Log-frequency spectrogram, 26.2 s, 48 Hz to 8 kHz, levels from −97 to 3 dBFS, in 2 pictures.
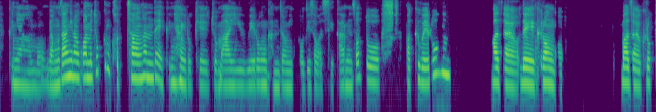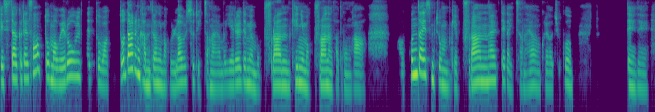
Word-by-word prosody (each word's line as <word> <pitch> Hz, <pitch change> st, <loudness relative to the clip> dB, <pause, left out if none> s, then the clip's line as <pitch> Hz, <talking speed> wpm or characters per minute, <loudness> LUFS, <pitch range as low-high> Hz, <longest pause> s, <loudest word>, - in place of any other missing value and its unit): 그냥 175 Hz, -3 st, -5 dB, 0.3 s
뭐 155 Hz, +3 st, -11 dB
명상이라고 230 Hz, +9 st, +4 dB
하면 230 Hz, -1 st, +4 dB
쪼끔 315 Hz, +4 st, -5 dB
거창한데 225 Hz, -3 st, +2 dB
그냥 190 Hz, -1 st, -1 dB
이렇게 165 Hz, -1 st, -8 dB
좀 165 Hz, 0 st, -8 dB
'아 165 Hz, 0 st, +1 dB
이 165 Hz, 0 st, -7 dB
외로운 170 Hz, +1 st, -4 dB
감정이 155 Hz, 0 st, -8 dB
어디서 155 Hz, +1 st, -8 dB
왔을까.' 150 Hz, +2 st, -6 dB
하면서 165 Hz, +7 st, -3 dB
또 185 Hz, -2 st, 0 dB, 0.5 s
막 180 Hz, -1 st, -3 dB
그 210 Hz, -, -2 dB
외로움 275 Hz, +10 st, +3 dB, 0.8 s
맞아요. 180 Hz, -4 st, +5 dB
네. 180 Hz, -2 st, +8 dB
그런 180 Hz, -1 st, +4 dB
거. 145 Hz, -1 st, -11 dB, 1.2 s
맞아요. 180 Hz, -3 st, +4 dB
그렇게 185 Hz, +1 st, -3 dB
시작을 215 Hz, +2 st, +1 dB
해서 295 Hz, +10 st, +2 dB
또 230 Hz, -, 0 dB
막 185 Hz, -3 st, +1 dB
외로울 235 Hz, +7 st, +1 dB
때 215 Hz, -1 st, -13 dB
또 185 Hz, -, -6 dB
막 160 Hz, -1 st, -5 dB, 0.2 s
또 275 Hz, -, +2 dB
다른 335 Hz, -3 st, +7 dB
감정이 175 Hz, -1 st, -2 dB
막 155 Hz, 0 st, -10 dB
올라올 180 Hz, +5 st, -2 dB
수도 195 Hz, -1 st, -4 dB
있잖아요. 150 Hz, 0 st, -9 dB
뭐 155 Hz, +1 st, -12 dB
예를 165 Hz, +3 st, -2 dB
들면 175 Hz, -4 st, -4 dB
뭐 145 Hz, 0 st, -13 dB
불안 165 Hz, -1 st, 0 dB
괜히 185 Hz, 0 st, -2 dB
막 155 Hz, -2 st, -7 dB
불안하다든가 145 Hz, -4 st, -3 dB, 0.7 s
어 145 Hz, -, -15 dB
혼자 280 Hz, +2 st, +7 dB
있으면 255 Hz, -6 st, -1 dB
좀 170 Hz, -3 st, -5 dB
이렇게 155 Hz, -1 st, -10 dB
불안할 190 Hz, +3 st, +1 dB
때가 190 Hz, -3 st, -6 dB
있잖아요. 150 Hz, +3 st, -10 dB
그래 155 Hz, -, -12 dB
가지고 155 Hz, +3 st, -8 dB, 1.1 s
네네. 150 Hz, -4 st, -8 dB
175 Hz, 295 characters per minute, -24 LUFS, 160-200 Hz, 1.2 s, 네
